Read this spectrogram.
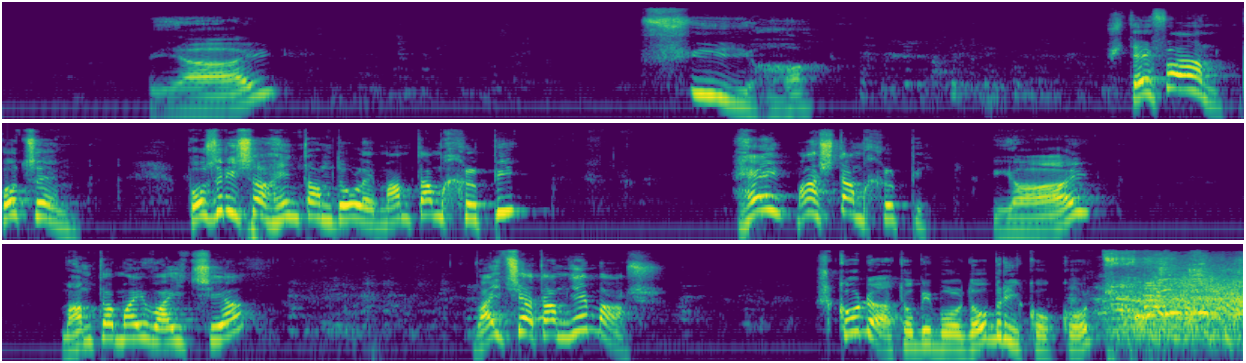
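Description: A middle-aged man talks with animation in short bursts.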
